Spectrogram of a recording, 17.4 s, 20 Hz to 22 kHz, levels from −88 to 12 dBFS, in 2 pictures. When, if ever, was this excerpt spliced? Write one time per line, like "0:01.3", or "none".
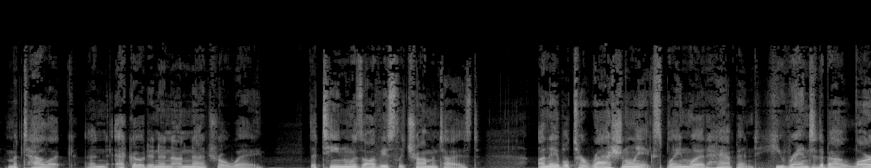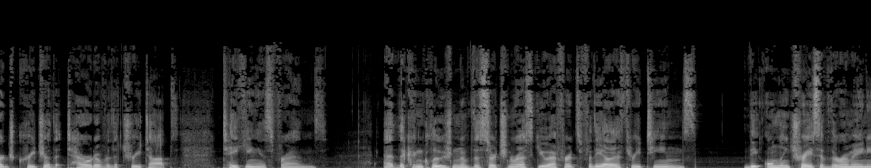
0:03.0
